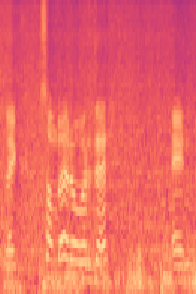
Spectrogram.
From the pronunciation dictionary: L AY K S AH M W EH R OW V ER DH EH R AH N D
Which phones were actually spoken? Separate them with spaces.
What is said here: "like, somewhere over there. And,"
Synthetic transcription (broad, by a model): L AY K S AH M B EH R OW ER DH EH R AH N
